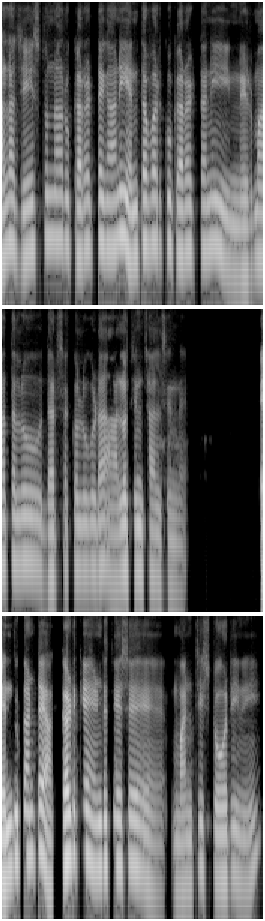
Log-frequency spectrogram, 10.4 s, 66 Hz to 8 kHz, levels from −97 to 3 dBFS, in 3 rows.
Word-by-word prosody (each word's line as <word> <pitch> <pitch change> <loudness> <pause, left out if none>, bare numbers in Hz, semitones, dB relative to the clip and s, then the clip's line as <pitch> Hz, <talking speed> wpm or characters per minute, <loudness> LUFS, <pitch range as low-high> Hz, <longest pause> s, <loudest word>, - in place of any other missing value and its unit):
అలా 170 +5 +1
జేస్తున్నారు 175 +5 -3
కరెక్టే 165 +3 -1
గానీ 170 +4 +1
ఎంతవరకు 175 +3 -1
కరెక్ట్ 155 0 -2
అని 170 +1 -1 0.3
నిర్మాతలు, 145 +5 -3 0.3
దర్శకులు 135 +2 -6
కూడా 135 +1 -3 0.2
ఆలోచించాల్సిందే. 120 -6 -5 1.1
ఎందుకంటే, 180 +7 +4
అక్కడికే 175 +3 +6
ఎండ్ 155 +1 +3
చేసే 160 0 +2 0.6
మంచి 115 +5 -4
స్టోరీని 130 -2 -2
150 Hz, 100 wpm, -23 LUFS, 130-170 Hz, 1.1 s, అక్కడికే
